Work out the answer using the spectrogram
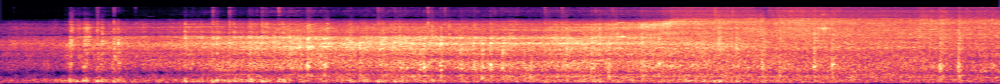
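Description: Diesel railcar train passing close by, its wheels clacking over the rail joints over a steady rumble. The noise swells about a second in and stays loud, easing a little near the end.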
